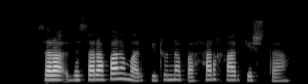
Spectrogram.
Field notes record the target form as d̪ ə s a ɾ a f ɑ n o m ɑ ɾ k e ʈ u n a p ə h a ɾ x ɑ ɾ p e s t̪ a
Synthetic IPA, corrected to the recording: d̪ ə s a ɾ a f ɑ n o m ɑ ɾ k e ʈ u n a p ə h a ɾ x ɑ ɾ k e ʃ t̪ a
